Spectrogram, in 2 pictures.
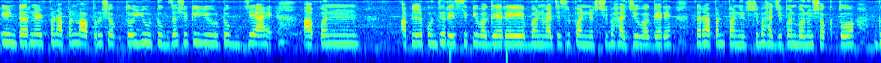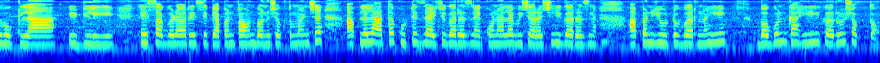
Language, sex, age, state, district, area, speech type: Marathi, female, 30-45, Maharashtra, Wardha, rural, spontaneous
